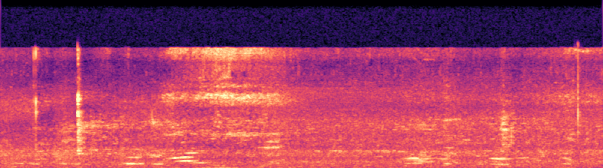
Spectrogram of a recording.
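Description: Mercedes-Benz intercity coach pulling into a parking bay, its diesel engine a low, faint rumble, with scattered distant voices.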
